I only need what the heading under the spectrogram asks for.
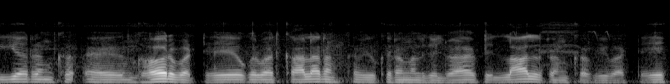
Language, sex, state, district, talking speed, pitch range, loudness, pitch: Bhojpuri, male, Uttar Pradesh, Deoria, 195 wpm, 105-115 Hz, -23 LUFS, 110 Hz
